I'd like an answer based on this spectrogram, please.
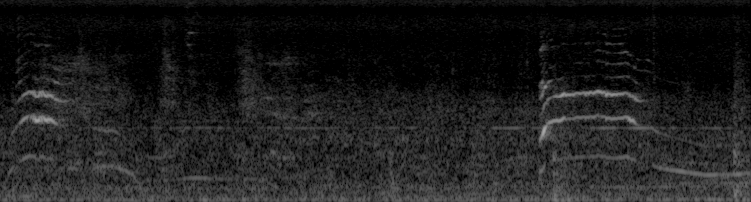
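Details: Street cats fighting over a litter box: a drawn, wavering meow at the start and another rising-then-falling meow near the end, with quieter calls between, over a steady low rumbling background noise.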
